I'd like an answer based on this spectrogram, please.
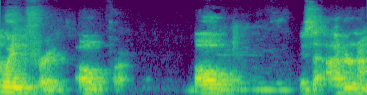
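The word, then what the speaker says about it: Ophrah: Not Winfrey, Oprah. I don't know how you spell it.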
